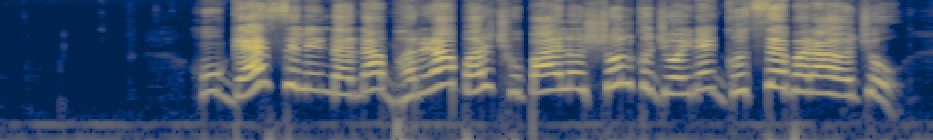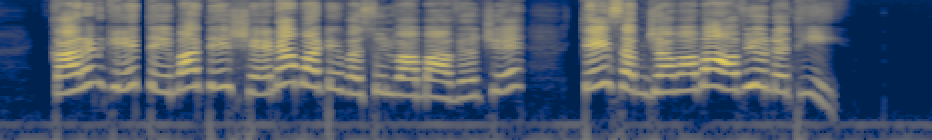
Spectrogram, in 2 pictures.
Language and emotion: Gujarati, angry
